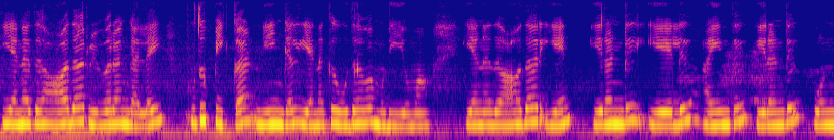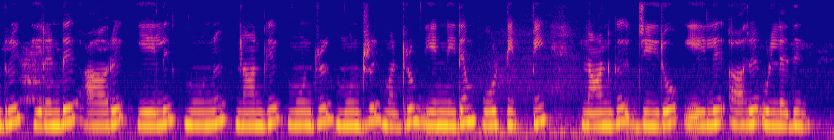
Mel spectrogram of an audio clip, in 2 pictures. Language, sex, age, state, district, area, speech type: Tamil, female, 18-30, Tamil Nadu, Vellore, urban, read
